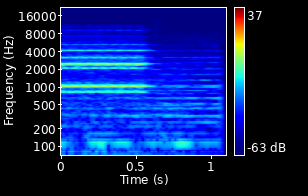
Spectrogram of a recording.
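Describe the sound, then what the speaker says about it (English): A phone rings with an incoming call during a game of Pathfinder: Wrath, a steady electronic ringtone tone sounding clearly for about half a second before cutting off, leaving quiet room noise. "Oh, I got a phone call."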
